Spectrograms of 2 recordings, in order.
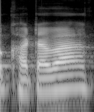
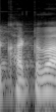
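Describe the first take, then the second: First: खटवा read as kha-ta-va with a full vowel after ट; खटवा with the ट fully voiced; option read aloud. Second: खटवा with ट half, no vowel after it: khat-va; खटवा said as khat-va, two syllables; halant on ट. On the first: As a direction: say खटवा in three open syllables. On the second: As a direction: clip the ट in खटवा straight into व. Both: Shown as a demonstration. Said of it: "ट पे हलंत होता है".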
